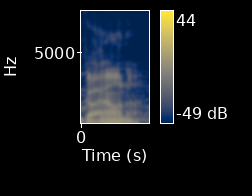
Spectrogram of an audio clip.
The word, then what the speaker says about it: Guyana: Guyana.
